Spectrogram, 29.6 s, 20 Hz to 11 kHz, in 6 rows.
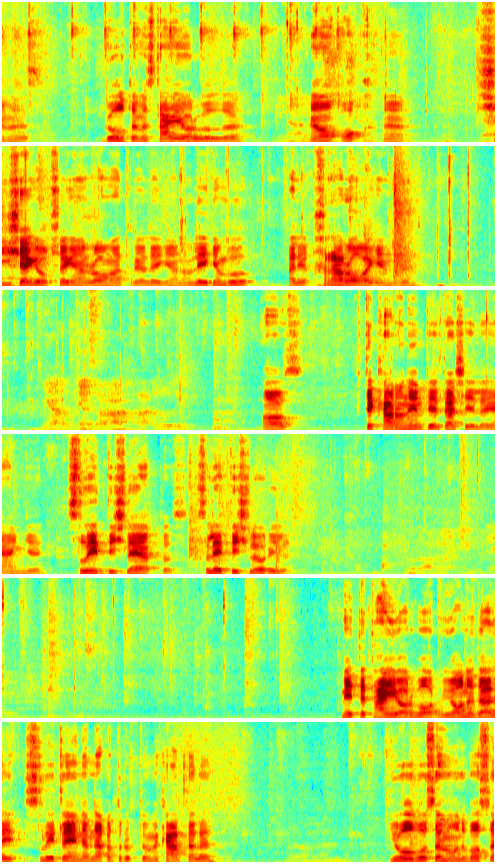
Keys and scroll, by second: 4.9 z, 6.9 F4.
